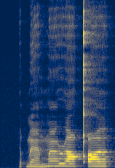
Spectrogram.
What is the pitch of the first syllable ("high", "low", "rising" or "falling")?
low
